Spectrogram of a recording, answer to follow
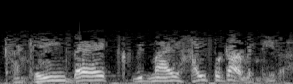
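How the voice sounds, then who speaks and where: An actor playing a cruel, vengeful doctor in an old radio drama, taunting in a slow, sinister way. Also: male voice, fairly high pitch, big pitch swings, a little hiss or hum. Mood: menacing. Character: vengeful jealous male doctor, gloating and cruel. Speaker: villain. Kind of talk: 1940s radio acting. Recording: muffled old radio recording.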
